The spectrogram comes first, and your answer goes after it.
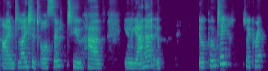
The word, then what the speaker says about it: Giuliana Ippoliti: And then I'm delighted also to have Giuliana Ippoliti. Did I pronounce that correctly?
